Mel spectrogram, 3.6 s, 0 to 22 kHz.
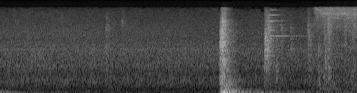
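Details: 1991 Toyota Celica GT pop-up headlights after fault found: quiet background, then a sudden clunk and short whirring run as the pods flip up; motor works normally.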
